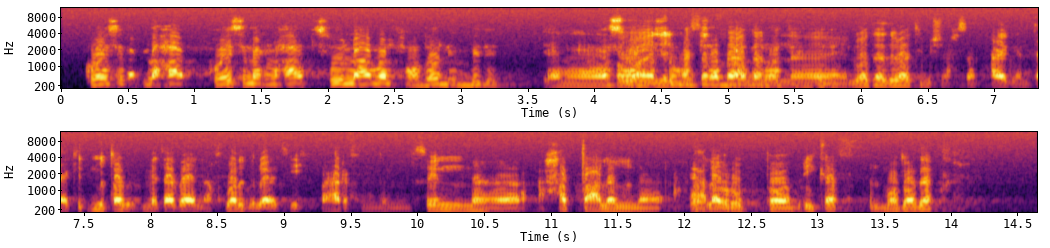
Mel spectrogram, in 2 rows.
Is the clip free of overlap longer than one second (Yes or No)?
No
